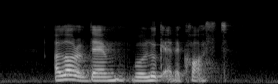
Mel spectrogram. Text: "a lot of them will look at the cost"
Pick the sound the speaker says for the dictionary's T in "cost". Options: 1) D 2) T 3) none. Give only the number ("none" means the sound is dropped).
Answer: 2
